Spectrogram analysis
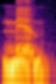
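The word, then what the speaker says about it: מ: In the right hand column, mim sounds like the M in mother.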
